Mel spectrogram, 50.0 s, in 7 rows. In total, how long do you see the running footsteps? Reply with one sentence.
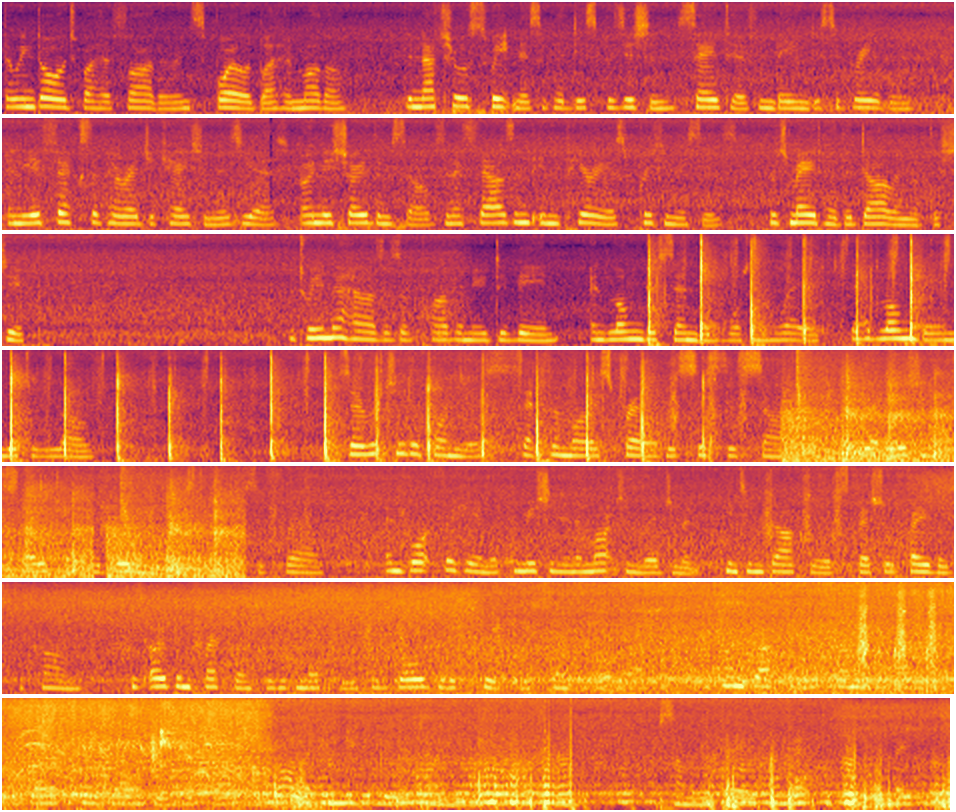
You can hear the running footsteps for 11 seconds altogether.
